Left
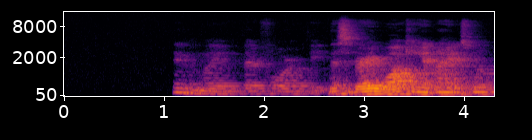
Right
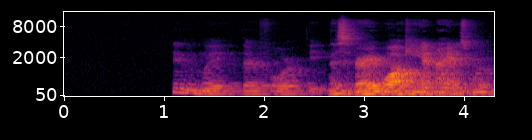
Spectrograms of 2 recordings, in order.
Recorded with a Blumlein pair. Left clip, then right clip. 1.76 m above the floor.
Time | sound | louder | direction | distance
1.1 | a man speaking | right 4 dB | 60° right | 0.6 m
2.6 | a man speaking | left 2 dB | 65° right | 1.1 m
